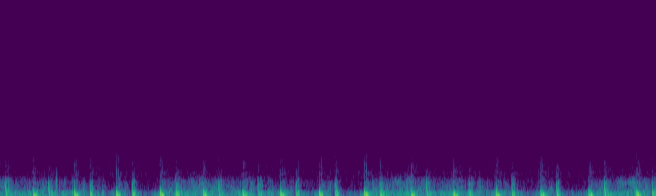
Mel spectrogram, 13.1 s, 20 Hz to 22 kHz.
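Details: Male lying on his left side, heart heard through a stethoscope: steady lub-dub at about 67 beats per minute with low rumbling background; normal heart sounds.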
